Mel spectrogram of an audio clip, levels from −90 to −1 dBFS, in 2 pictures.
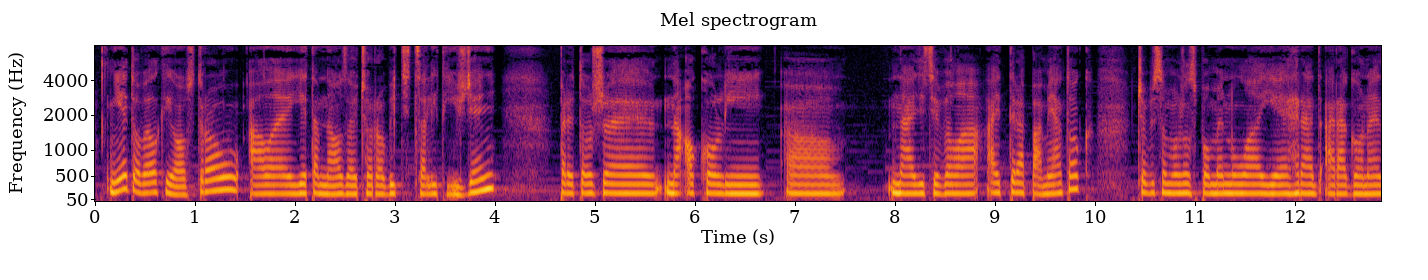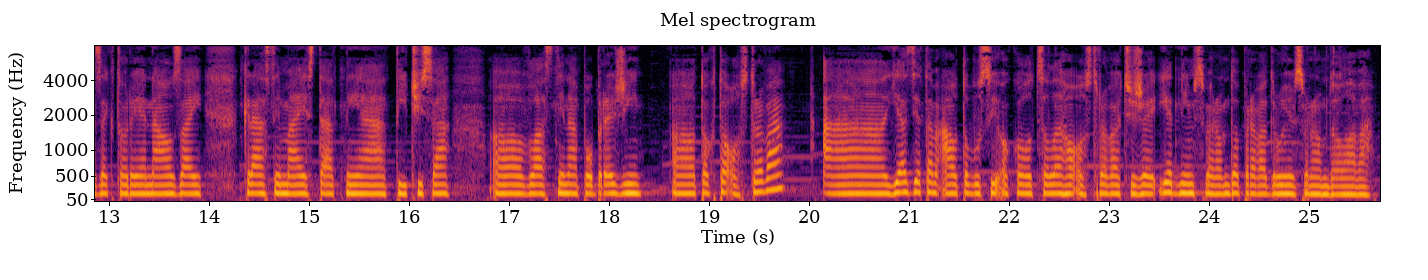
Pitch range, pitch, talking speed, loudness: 170-180 Hz, 170 Hz, 140 wpm, -21 LUFS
